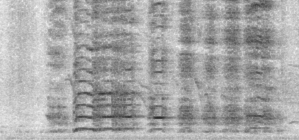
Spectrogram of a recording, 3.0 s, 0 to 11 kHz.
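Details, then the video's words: Kokok Balenggek, a nearly extinct singing village chicken of Solok, West Sumatra, whose crow rises through tiers up to 19; a rooster gives a broken, stepped crow of several pulsing segments over about two and a half seconds. "Ayam kukuak balenggek ayam asli solok sumbar"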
